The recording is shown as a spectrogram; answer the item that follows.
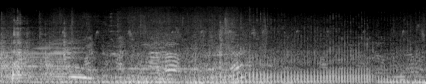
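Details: A short low moo from cattle jumping onto a truck, mixed with men talking nearby and a steady rattling engine-like rumble.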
